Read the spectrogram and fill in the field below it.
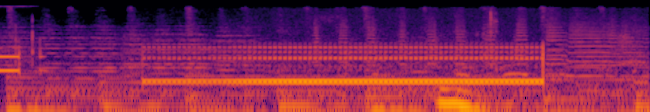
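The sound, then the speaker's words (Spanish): A short beep, then a steady telephone dial tone hums for about two seconds and cuts off abruptly as someone places a phone call, heard over low background noise with no one talking. “Ah, se me olvidaba, tengo que hacer una llamada.”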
